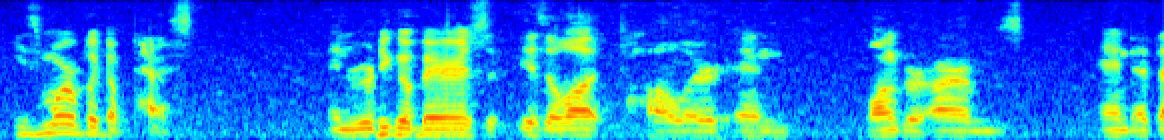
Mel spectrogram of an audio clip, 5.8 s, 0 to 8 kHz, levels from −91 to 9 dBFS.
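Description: A speech recording with noise suppressor artifacts throughout: the suppressor pulls the room noise down by about 21 dB between phrases, so on a spectrogram the gaps look nearly empty while the noise floor jumps back under each phrase. Speech cut by the noise suppressor occurs at 0.42–0.71, 2.37–2.73, 3.1–3.24, 3.61–3.94, 4.86–5.06 and 5.5–5.8 s. Within each span, a tenth to a fifth of a second of soft sound drops by about 14 to 18 dB. On the waveform these show as sudden dips in the envelope, and on the spectrogram the quiet speech energy fades.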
